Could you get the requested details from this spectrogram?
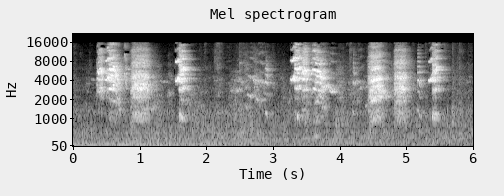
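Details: Hand-tame albino cockatiel chick, Fukuoka, Japan, 28 August 2023, making raspy hissing begging-like squawks about half a second long, often in pairs, roughly twenty per minute.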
